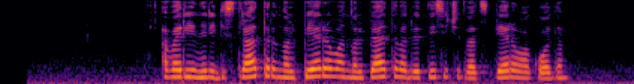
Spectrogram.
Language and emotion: Russian, neutral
